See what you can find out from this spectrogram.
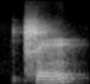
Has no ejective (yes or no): yes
